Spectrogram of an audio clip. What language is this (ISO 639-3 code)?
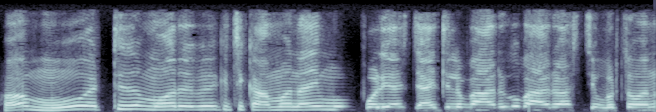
ori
